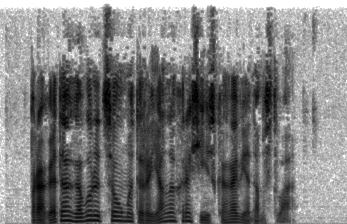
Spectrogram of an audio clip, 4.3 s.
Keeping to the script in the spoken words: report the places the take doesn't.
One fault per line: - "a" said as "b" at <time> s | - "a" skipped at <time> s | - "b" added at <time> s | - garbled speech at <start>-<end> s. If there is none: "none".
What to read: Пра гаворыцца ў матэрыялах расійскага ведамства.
- "гэта" added at 0.6 s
